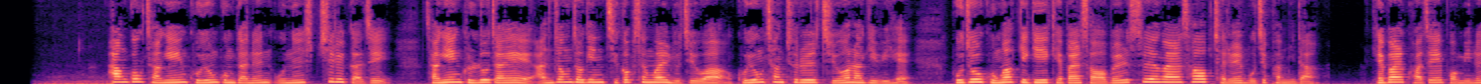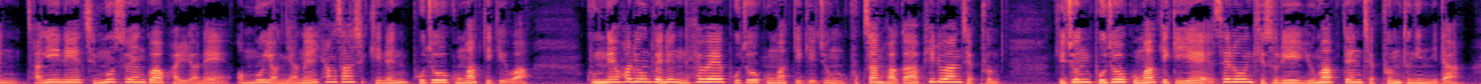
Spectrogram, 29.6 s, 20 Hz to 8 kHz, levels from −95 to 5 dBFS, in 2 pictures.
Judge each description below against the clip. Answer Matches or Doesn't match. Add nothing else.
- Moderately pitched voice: Doesn't match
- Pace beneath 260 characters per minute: Doesn't match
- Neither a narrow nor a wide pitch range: Matches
